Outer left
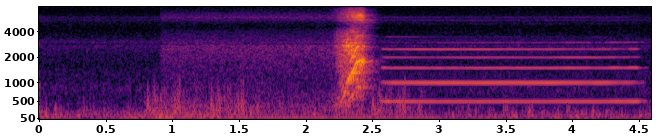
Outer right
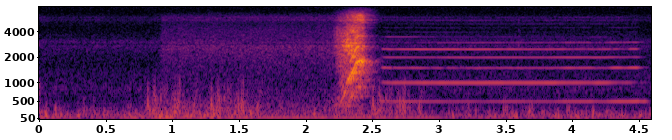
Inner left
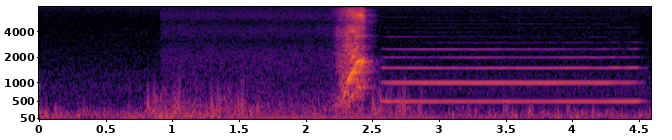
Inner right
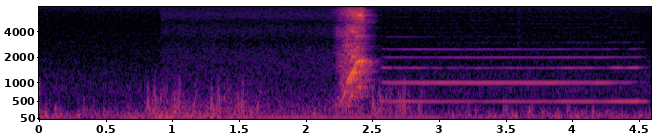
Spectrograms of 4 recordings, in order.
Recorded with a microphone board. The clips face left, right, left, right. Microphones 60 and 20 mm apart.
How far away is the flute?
About 1.1 m.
